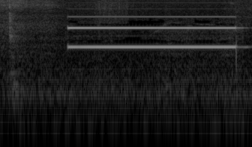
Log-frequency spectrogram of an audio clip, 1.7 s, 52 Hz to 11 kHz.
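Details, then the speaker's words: Heat Wagon P600 electric heater (P300 similar) diagnostics: meter on continuity across the normally closed overtemp limit switch gives one clear high tone just over a second; continuity present, switch good. "Set your meter for continuity, listen for the noise. This overtemp limit switch should be normally closed. Looks good."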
